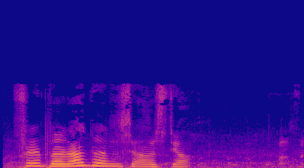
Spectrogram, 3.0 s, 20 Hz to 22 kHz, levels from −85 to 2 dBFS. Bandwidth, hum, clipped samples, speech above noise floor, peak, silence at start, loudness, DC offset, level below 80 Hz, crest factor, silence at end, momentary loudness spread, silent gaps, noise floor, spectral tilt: 11.5 kHz; none; under 0.1%; 23 dB; -10 dBFS; 0.05 s; -28 LUFS; under 0.1%; -62 dBFS; 20 dB; 0 s; 15 LU; none; -51 dBFS; -5 dB/octave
